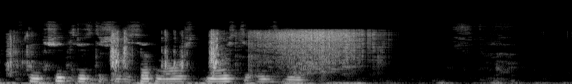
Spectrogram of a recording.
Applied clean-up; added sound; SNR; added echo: classical method WPE with log-MMSE.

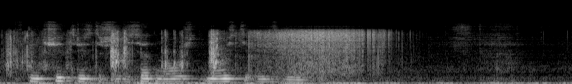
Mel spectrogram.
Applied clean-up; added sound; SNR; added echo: none; Fire; 2 dB; reverberation time 0.2 s.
